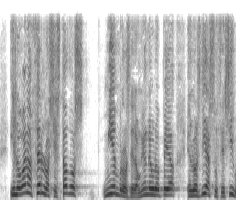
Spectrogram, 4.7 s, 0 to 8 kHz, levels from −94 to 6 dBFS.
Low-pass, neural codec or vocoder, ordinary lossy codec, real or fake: 7.2 kHz; codec, 16 kHz in and 24 kHz out, 2.2 kbps, FireRedTTS-2 codec; none; fake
